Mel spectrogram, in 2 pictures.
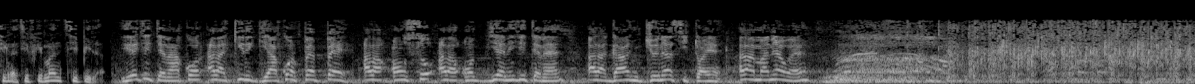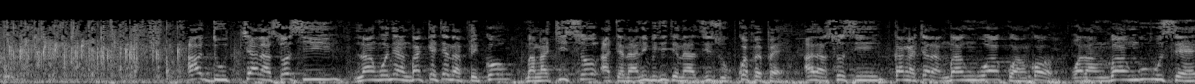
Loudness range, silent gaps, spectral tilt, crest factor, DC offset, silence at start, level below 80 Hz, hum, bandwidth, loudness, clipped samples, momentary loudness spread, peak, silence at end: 1 LU; none; -4.5 dB/octave; 16 dB; under 0.1%; 0 s; -40 dBFS; none; 8.8 kHz; -24 LUFS; under 0.1%; 3 LU; -6 dBFS; 0 s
